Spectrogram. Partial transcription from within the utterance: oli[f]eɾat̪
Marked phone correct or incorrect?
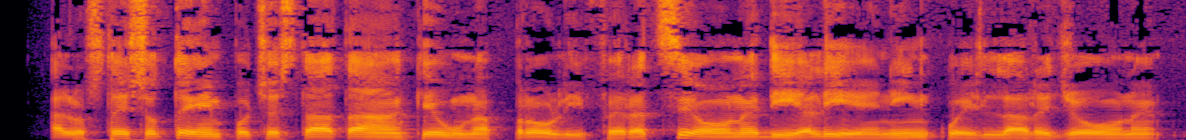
correct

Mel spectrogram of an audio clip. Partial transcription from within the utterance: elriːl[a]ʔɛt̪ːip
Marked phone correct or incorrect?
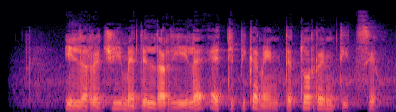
incorrect: e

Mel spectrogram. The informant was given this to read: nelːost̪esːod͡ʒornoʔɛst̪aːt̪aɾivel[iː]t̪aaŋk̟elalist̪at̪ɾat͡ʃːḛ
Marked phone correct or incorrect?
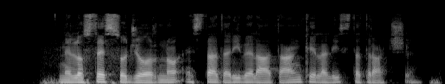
incorrect: aː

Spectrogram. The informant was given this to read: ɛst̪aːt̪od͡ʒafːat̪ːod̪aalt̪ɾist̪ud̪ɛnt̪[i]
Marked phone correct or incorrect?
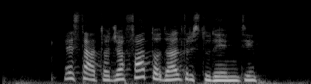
correct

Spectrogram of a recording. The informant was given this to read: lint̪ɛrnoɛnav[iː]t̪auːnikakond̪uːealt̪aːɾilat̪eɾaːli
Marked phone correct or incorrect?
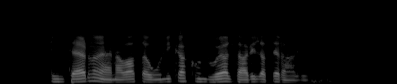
incorrect: aː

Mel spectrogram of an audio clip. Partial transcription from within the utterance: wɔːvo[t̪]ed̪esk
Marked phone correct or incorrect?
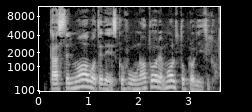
correct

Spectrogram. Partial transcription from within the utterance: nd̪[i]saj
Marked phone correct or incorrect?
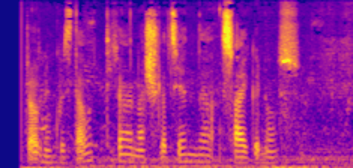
incorrect: a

